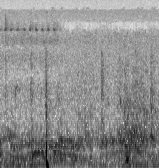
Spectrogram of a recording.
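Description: Soft, low cooing from a Pakistani pigeon, quiet, with a brief louder coo standing out against faint background noise.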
